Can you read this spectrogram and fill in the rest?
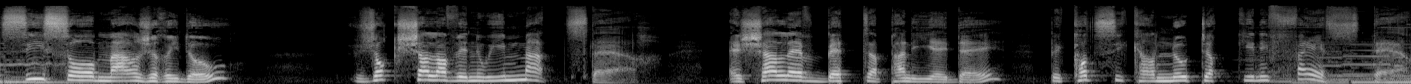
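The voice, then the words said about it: Horrible French accent. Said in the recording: “my horrible French accent”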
